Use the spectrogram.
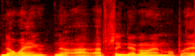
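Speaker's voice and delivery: ordinary delivery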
